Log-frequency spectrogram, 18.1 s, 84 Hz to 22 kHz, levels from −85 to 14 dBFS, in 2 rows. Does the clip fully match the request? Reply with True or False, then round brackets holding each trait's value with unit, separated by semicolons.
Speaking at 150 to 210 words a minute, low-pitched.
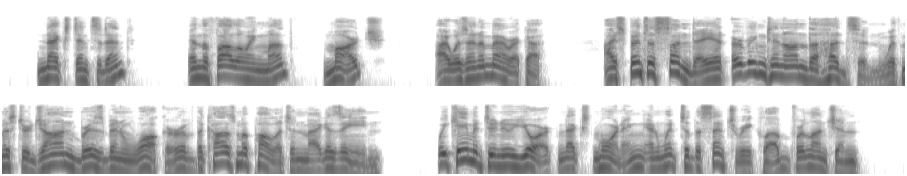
False (140 wpm; 130 Hz)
